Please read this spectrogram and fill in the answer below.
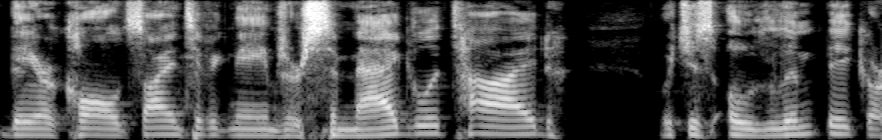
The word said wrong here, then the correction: Ozempic: or Ozempic.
